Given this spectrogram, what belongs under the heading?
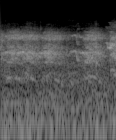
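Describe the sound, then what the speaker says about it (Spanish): Parakeets flying overhead let out a brief burst of harsh, overlapping squawks, moderately close and heard alone. "ya están ahí los pericos, pero ahí andan volando ahí"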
